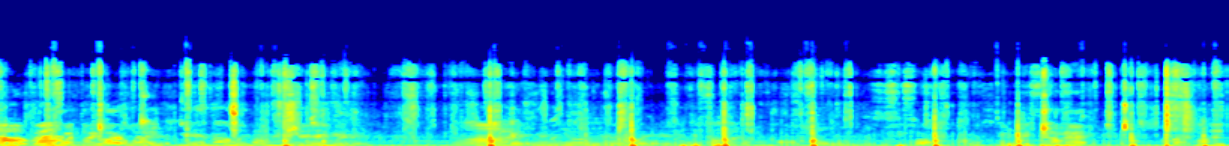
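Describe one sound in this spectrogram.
Young boys shout and call out nearby outdoors.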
